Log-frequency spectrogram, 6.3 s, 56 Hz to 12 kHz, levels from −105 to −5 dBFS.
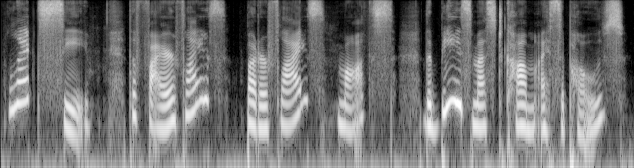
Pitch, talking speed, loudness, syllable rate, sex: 265 Hz, 105 wpm, -18 LUFS, 4.0 syllables/s, female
